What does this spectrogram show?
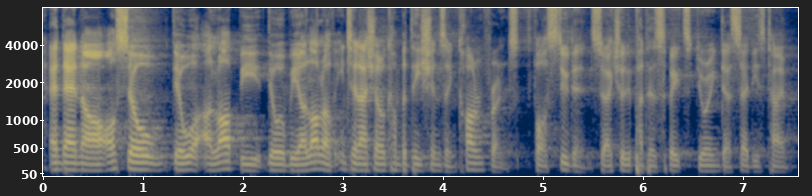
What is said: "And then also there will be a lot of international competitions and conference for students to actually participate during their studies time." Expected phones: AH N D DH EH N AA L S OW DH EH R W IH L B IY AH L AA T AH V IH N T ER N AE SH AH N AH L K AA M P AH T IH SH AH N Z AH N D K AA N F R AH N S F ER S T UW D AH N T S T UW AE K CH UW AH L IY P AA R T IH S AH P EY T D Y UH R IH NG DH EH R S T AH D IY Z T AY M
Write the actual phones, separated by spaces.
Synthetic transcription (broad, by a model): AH N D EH N AA L S OW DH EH W W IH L B IY AH L AA T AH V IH N T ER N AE SH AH N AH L K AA M P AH T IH SH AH N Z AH N K AA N F R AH N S F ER S T UW D AH N T S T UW AE K CH UW AH L IY P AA T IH S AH P EY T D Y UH R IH NG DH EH S T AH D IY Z T AY M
